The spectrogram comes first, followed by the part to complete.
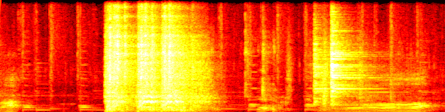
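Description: Voices over background music, with a loud, noisy burst lasting about a second, starting about a second in.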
